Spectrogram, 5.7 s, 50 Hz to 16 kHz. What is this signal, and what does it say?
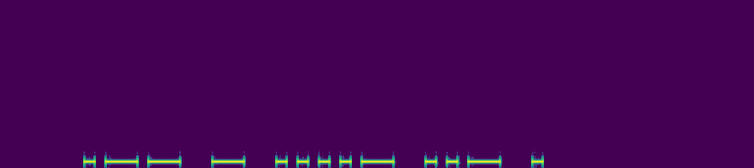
Morse code, heard as a keyed tone, about 15 wpm, 700 Hz. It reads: WT4UE
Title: Five Challenging Letter-Number Combinations 15wpm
